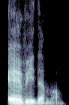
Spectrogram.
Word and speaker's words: évidemment: numéro 3 qui dit évident l'adverbe des manières comment oui évidemment ok donc là ça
